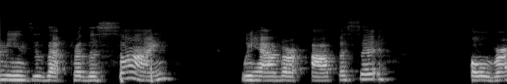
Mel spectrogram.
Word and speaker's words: sine: sine cosine and tangent the abbreviation is sin cos and tan but we don't ever say it like that we say the sine of theta the cosine of theta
